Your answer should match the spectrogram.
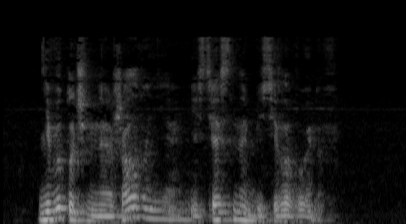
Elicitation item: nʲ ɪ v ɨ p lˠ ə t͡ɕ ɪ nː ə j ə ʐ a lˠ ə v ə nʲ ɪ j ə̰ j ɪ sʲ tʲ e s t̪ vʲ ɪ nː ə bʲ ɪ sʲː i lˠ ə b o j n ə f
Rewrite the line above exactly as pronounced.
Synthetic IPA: nʲ ɪ v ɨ p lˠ ə t͡ɕ ɪ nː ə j ə ʐ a lˠ ə v ə nʲ ɪ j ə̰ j ɪ sʲ tʲ e s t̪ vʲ ɪ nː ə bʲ ɪ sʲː i lˠ ə v o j n ə f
